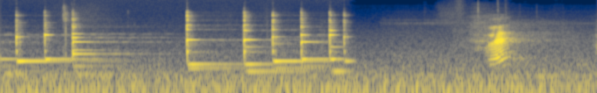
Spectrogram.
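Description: Smartphone ringtone: a bright plinking melody of short notes, played in two phrases with a pause between. A short falling vocal sound comes near the end.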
